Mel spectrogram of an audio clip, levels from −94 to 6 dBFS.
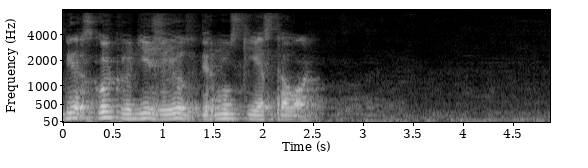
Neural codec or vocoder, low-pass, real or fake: codec, 44.1 kHz, 2.6 kbps, SNAC; 7.2 kHz; fake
